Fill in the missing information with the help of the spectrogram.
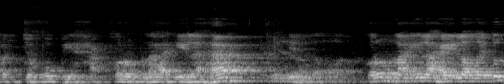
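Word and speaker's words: إلا الله: Yang panjang-panjangkan, yang pendek-pendekkan. La panjang, ila panjang, ha pendek, illallah panjangkan, tafkhimkan, tebalkan. Jangan ilallah.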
